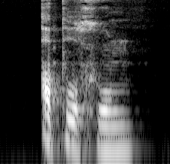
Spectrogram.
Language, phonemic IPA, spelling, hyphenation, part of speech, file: Dutch, /ˈɑ.pəlˌɣrun/, appelgroen, ap‧pel‧groen, adjective / noun, Nl-appelgroen.ogg
- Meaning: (adjective) apple-green; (noun) apple-green (colour)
